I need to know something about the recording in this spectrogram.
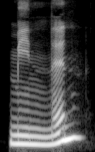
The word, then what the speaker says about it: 믿는: When the final consonant 디귿 is placed before 니은 or 미음, its sound changes to 니은. So 믿는, which means believing, is pronounced as 믿는.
